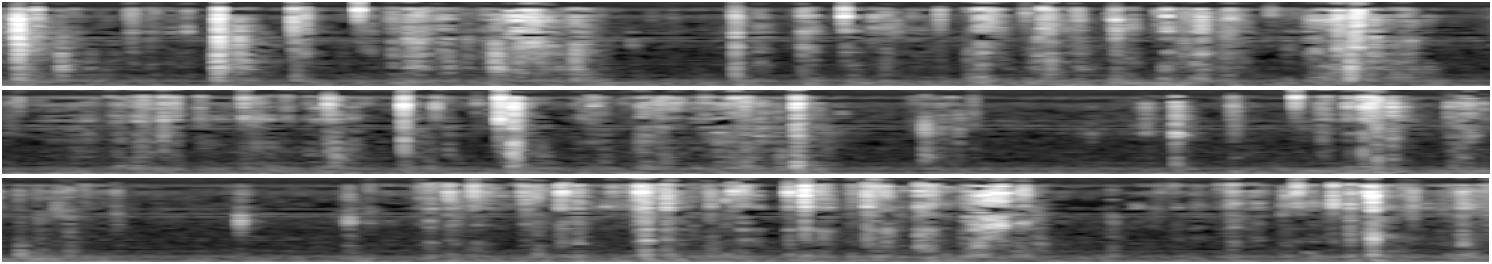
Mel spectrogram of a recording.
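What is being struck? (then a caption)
Bar of soap. A solid pink Palmolive bar of soap, about hand-sized, rests in a palm with long glittery nails while a utility knife blade shaves and carves curls off its edge and surface. Quiet, crisp scraping and crinkly crunching strokes come in quick, bright bursts with brief pauses between them. There is a faint low hum underneath throughout.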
